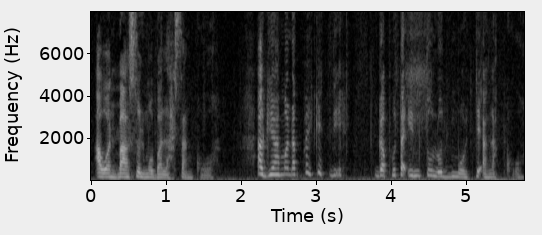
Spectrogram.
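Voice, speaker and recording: Radio drama mother: middle-aged, protective, fretful, with a bright husky edge. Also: mid-range voice, normal speed, heavily acted. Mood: concerned, grateful. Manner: expressive, fretful. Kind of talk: Filipino radio drama acting.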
